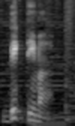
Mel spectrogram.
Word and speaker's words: víctima: Víctima. You hear my voice? Víctima. El acento tónico. Víctima. I don't even need to think about it. Automáticamente. Why do I say automatically? Because it's beyond the last two syllables. 1, 2, 3 back. You will always have it. And where do I put the accent mark? Where the voice is raised.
